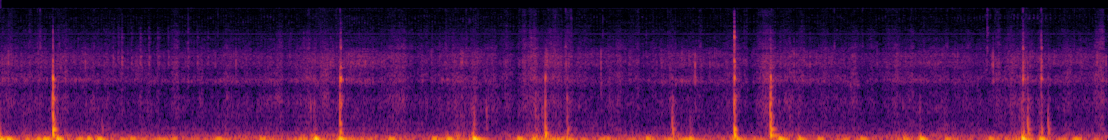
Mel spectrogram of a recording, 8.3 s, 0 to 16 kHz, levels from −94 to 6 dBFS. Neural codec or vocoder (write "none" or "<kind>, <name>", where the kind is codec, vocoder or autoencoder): none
